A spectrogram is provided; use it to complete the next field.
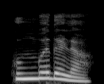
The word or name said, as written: ಕುಂಬತಳ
